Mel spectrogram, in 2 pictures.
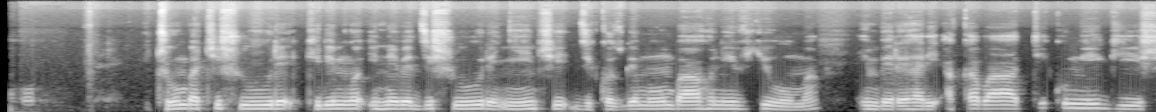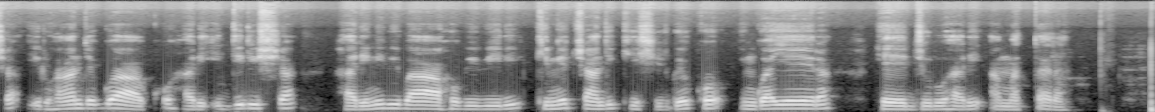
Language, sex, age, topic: Rundi, male, 25-35, education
